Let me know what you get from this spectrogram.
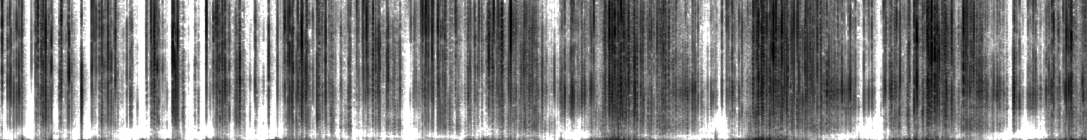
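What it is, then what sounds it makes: Wax pillar candle. Long acrylic nails tap and scratch the textured side of a large, solid wax pillar candle with a raised swirl pattern, held upright. Dense crackly scratching and quick, irregular taps run throughout, with a heavy low-end thump. The scratching swells into louder rasping passages in the second half.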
